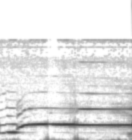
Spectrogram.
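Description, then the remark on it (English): An elk bugling call: one clear whistle that slides upward in pitch and then holds a long, steady, high note, with low rumbling noise underneath throughout. “when I was crying, would always play an elk bugle, and I would stop crying”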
